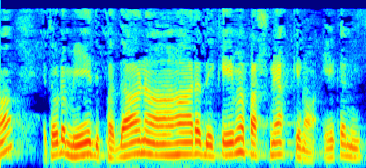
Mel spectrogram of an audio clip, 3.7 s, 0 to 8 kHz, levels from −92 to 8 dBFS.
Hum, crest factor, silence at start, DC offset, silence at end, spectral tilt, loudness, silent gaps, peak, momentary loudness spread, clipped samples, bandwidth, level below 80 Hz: none; 14 dB; 0 s; under 0.1%; 0.05 s; -7.5 dB/octave; -14 LUFS; none; 0 dBFS; 9 LU; under 0.1%; 7.2 kHz; -54 dBFS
